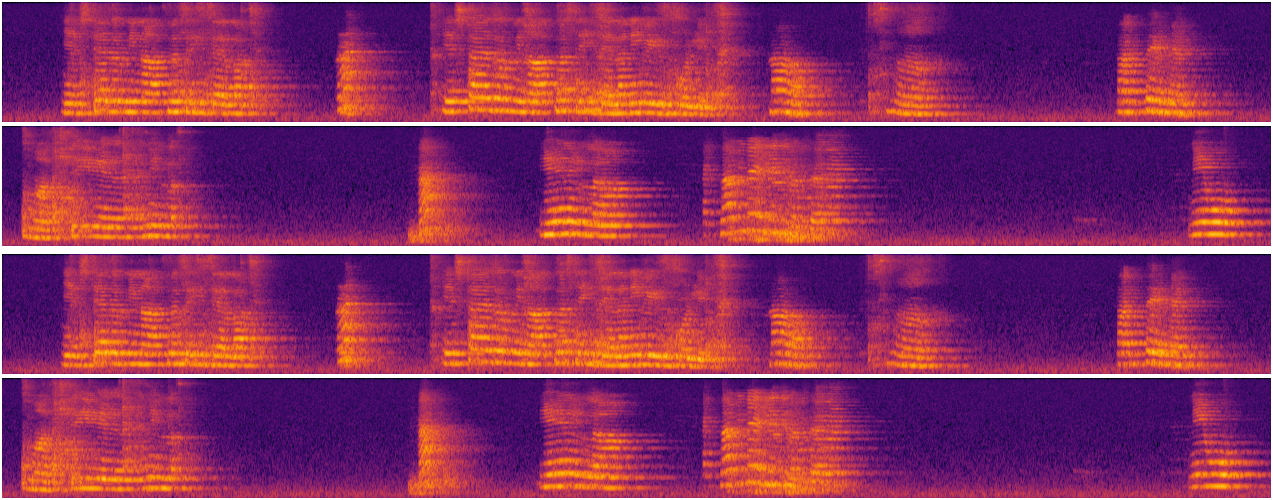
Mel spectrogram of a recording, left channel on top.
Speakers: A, on the right (about 30°); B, in the centre.
A: ಎಷ್ಟೇ ಆದ್ರೂ ನಿನ್ ಆತ್ಮ ಸಹಿತ ಅಲ್ಲ
B: ಹ
A: ಎಷ್ಟ ಆದ್ರು ನಿನ್ನ ಆತ್ಮ ಸ್ನೇಹಿತೆ ಎಲ್ಲಾ ನೀವೇ ಹಿಡಿದುಕೊಳ್ಳಿ
B: ಹಾ
A: ಹ್ಮ್
B: ಮತ್ತೆನ
A: ಮತ್ತೆ ಏನಿಲ್ಲ
B: ಹಾ
A: ಏನಿಲ್ಲ
B: ನಾವಿನ್ನ ಎಲ್ಲಿದ್ದೀವನ್ ಸರ್
A: ನೀವು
